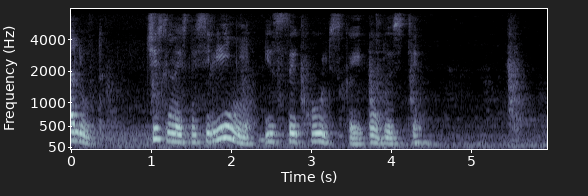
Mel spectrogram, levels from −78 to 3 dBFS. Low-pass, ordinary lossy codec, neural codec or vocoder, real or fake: 7.2 kHz; MP3, 64 kbps; none; real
